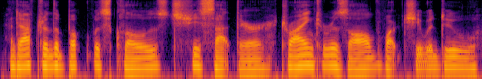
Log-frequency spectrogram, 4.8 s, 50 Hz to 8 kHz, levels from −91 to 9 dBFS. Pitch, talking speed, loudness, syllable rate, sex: 105 Hz, 200 wpm, -17 LUFS, 4.5 syllables/s, male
